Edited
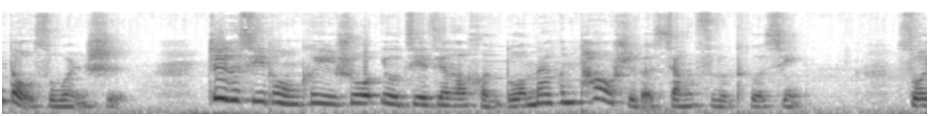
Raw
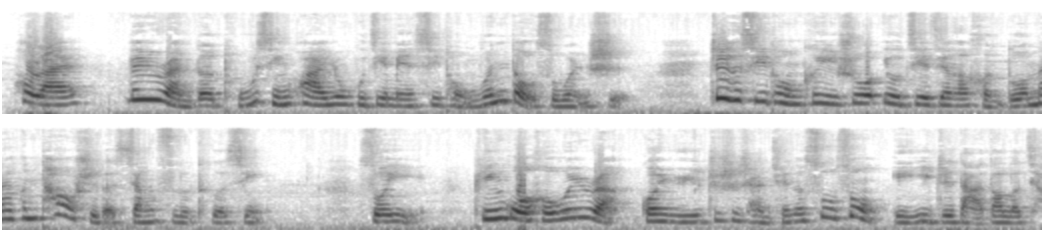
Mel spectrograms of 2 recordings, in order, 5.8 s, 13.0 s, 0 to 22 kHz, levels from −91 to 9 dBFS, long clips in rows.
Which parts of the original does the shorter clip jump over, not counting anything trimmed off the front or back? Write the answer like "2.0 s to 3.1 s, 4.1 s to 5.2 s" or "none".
none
